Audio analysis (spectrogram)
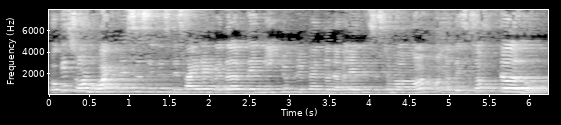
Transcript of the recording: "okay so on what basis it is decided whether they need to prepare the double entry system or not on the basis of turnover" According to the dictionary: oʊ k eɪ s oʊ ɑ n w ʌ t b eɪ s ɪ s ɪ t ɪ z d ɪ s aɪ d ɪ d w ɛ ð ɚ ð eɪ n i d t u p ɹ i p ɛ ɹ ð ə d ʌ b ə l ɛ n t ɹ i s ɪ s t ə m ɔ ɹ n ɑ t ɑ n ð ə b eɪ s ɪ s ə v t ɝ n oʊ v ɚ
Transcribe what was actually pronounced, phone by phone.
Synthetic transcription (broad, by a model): oʊ k eɪ s oʊ ɑ n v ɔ t b eɪ s ɪ s ɪ t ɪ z d ɪ s aɪ d ɪ d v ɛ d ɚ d eɪ n i d t u p ɹ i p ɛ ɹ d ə d ʌ b ə l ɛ t i s ɪ s t ə m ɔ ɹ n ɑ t ɑ n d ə b eɪ s ɪ s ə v t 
